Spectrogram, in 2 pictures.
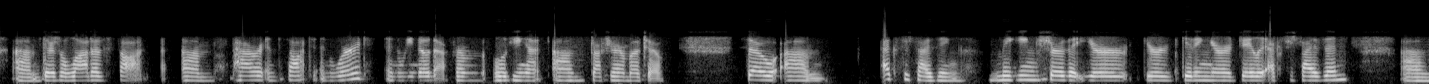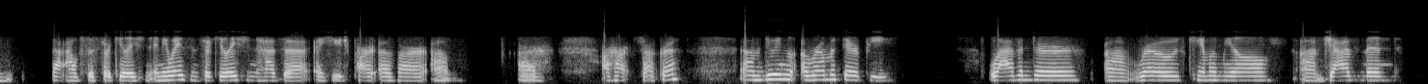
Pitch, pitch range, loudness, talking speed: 190 Hz, 180-200 Hz, -15 LUFS, 135 wpm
